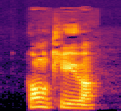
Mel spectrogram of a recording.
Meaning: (verb) present participle of conclure; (adjective) 1. concluding 2. conclusive
- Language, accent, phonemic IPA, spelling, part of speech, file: French, Canada, /kɔ̃.kly.ɑ̃/, concluant, verb / adjective, LL-Q150 (fra)-concluant.wav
